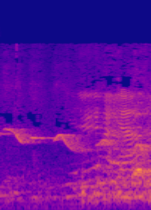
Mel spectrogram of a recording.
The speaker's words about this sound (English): You have to whistle like that. I don't know how to whistle normal.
